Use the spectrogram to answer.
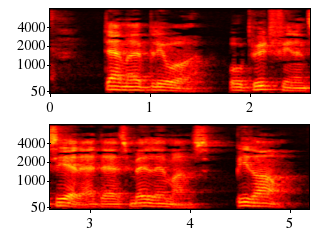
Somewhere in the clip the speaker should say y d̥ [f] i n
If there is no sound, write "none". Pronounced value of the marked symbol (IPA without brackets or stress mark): f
